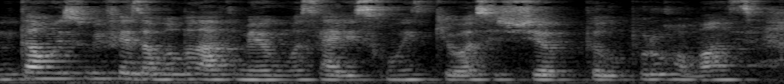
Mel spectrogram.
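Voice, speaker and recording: A woman talks at a very fast pace. The room echo is audible, and background noise is noticeable. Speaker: lifestyle vlogger. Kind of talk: casual vlog talk.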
